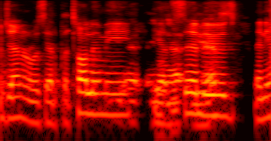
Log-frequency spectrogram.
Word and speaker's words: Ptolemy: He had Ptolemy, he had Seleucids, then he had another one. So Ptolemy, the Seleucids. The Seleucids. Thank you. So Ptolemy was running Kemet. Ptolemy, it's a silent P.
